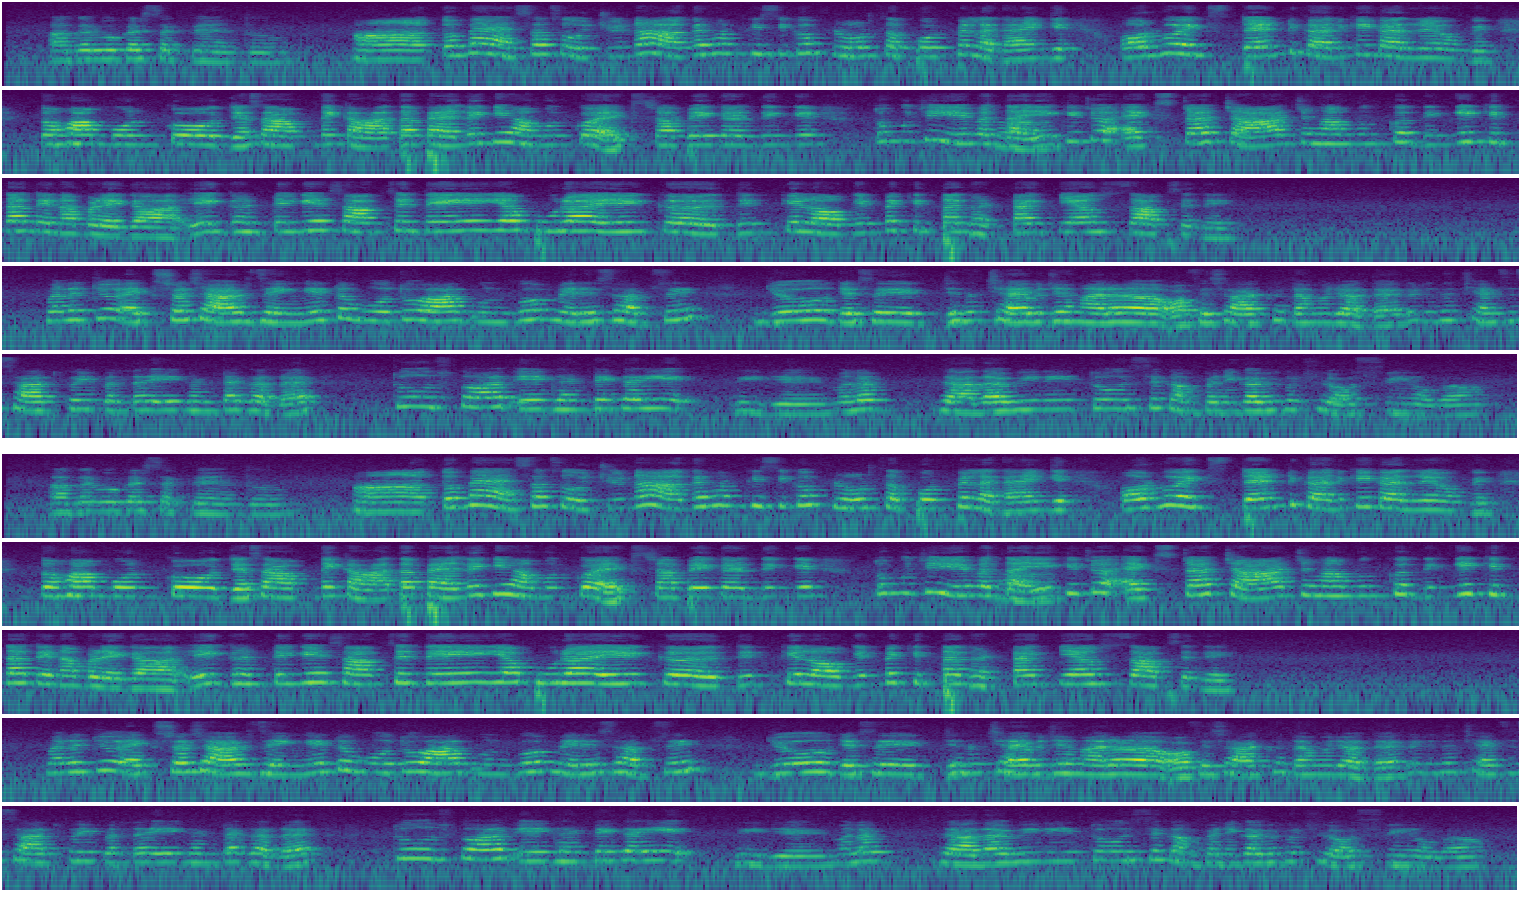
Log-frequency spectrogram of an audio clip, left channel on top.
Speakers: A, on the left; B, in the centre.
A: अगर वो कर सकते हैं तो
B: हाँ तो मैं ऐसा सोचू ना अगर हम किसी को फ्लोर सपोर्ट पे लगाएंगे और वो एक्सटेंड करके कर रहे होंगे तो हम उनको जैसा आपने कहा था पहले कि हम उनको एक्स्ट्रा पे कर देंगे तो मुझे ये बताइए
A: हाँ
B: कि जो एक्स्ट्रा चार्ज हम उनको देंगे कितना देना पड़ेगा एक घंटे के हिसाब से दें या पूरा एक अ, दिन के लॉगिन में कितना घंटा किया है उस हिसाब से दें
A: मतलब जो एक्स्ट्रा चार्ज देंगे तो वो तो आप उनको मेरे हिसाब से जो जैसे जैसे छह बजे हमारा ऑफिस आवर खत्म हो जाता है तो जैसे छह से सात कोई बंदा एक घंटा कर रहा है तो उसको आप एक घंटे का ही दीजिए मतलब ज्यादा भी नहीं तो इससे कंपनी का भी कुछ लॉस नहीं होगा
